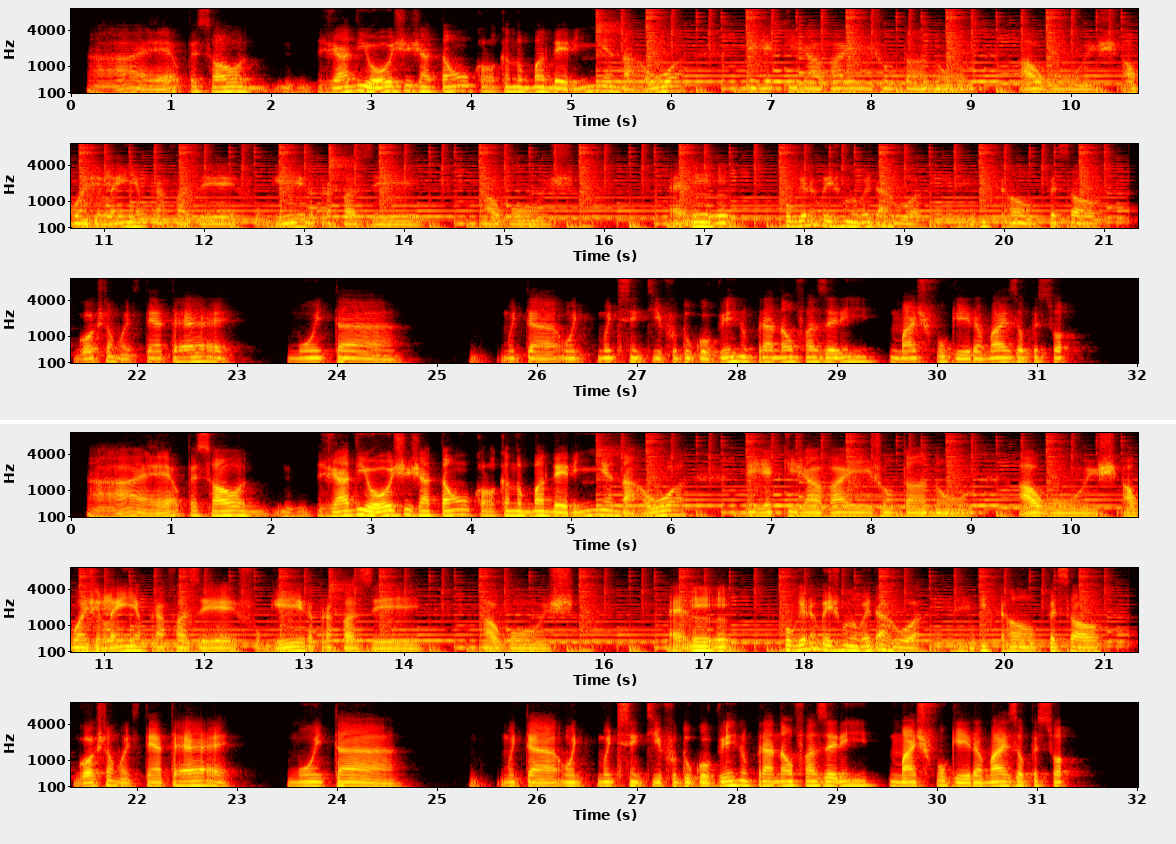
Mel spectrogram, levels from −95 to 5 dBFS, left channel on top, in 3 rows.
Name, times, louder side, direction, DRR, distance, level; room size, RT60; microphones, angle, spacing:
voice 1, 0.2-9.0 9.5-14.2 14.8-15.7 16.6-17.3 17.8-21.0 21.4-22.9 23.5-24.6 25.3-31.3, right 3 dB, 70° right, 14 dB, 0.6 m, -28 dB
sound 1, 5.3-21.3, left 1 dB, 10° left, 0.4 m, -33 dB
10.5 x 5.9 x 7.2 m, 0.43 s
head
